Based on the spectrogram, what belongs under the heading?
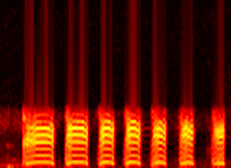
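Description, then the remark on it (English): Waterfowl coming in from offshore give a series of seven loud, nasal, goose-like honks, evenly spaced in a steady rhythm, clear with no talking over them. “Got some coming from offshore here, too.”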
